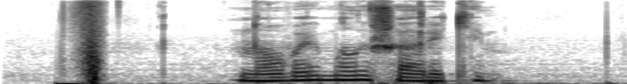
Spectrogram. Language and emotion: Russian, neutral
